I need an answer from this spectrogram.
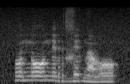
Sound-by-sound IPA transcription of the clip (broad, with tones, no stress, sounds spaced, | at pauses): ʊ˦ n oː˦ n ɪ˨ r z e˦ d ã˨ β o˦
